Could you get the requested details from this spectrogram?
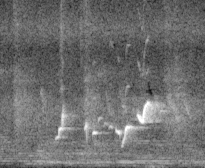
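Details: Aviary-kept golden-fronted leafbird giving a short burst of sweet, clear chirps and upslurred whistles that climb in pitch toward the end, against a low background hum.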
